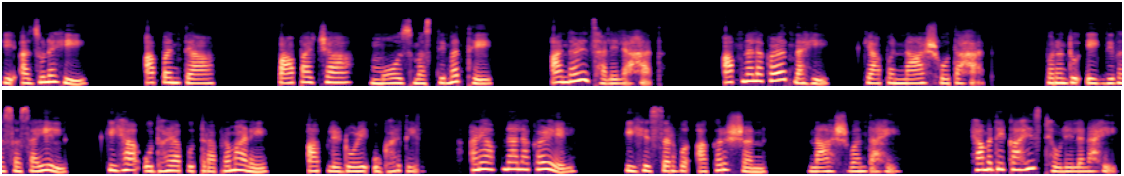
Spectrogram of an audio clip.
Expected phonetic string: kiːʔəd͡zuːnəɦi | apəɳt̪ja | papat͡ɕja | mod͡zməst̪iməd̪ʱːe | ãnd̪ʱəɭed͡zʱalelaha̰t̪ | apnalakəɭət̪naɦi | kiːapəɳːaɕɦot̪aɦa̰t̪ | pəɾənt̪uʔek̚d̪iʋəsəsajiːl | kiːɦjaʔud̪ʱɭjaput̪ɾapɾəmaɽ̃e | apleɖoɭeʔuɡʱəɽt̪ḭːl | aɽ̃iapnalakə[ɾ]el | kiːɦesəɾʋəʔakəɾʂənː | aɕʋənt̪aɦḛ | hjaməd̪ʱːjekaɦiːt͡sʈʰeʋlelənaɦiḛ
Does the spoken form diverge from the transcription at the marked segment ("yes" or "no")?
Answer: yes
